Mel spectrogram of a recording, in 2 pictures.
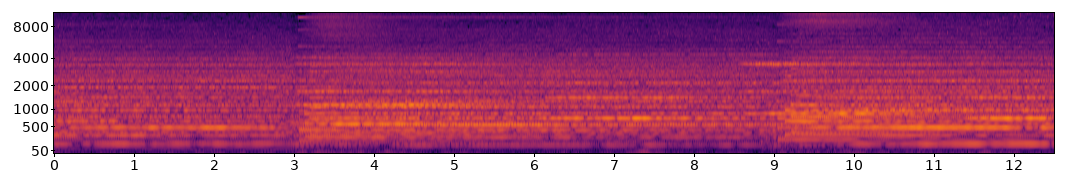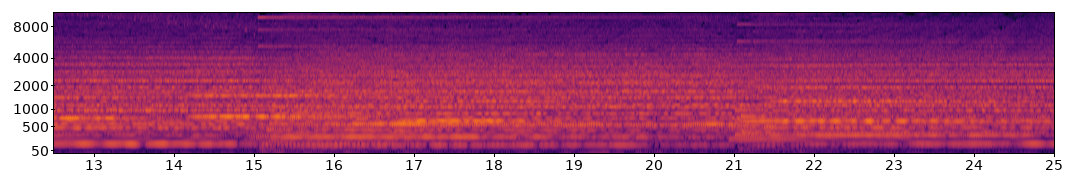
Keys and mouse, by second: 2.3 KP_1, 5.1-7.4 drag, 9.4-12.5 drag, 14.4 g, 14.9-16.5 drag, 18.8-21.5 drag, 19.2 z, 22.8 Tab, 23.3 click, 23.8 click.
